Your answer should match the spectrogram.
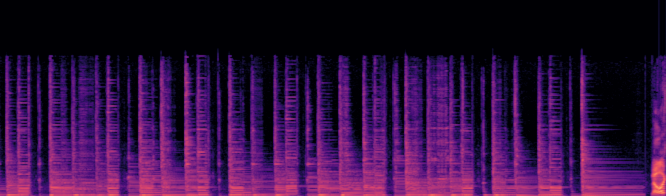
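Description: Acoustic guitar with a capo on the third fret, strummed in a down, down, up, up, down pattern through an A minor, F, C, G chord progression. The chords ring between strokes, and the last chord is held and then damped just before the end.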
